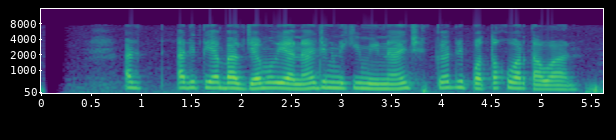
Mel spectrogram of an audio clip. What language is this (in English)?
Sundanese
